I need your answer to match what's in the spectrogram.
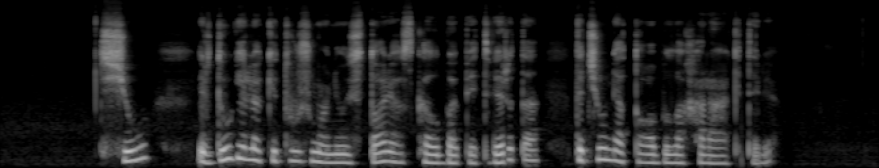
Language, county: Lithuanian, Kaunas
